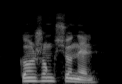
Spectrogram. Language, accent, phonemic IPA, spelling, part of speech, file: French, France, /kɔ̃.ʒɔ̃k.sjɔ.nɛl/, conjonctionnel, adjective, LL-Q150 (fra)-conjonctionnel.wav
- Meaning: conjunctional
